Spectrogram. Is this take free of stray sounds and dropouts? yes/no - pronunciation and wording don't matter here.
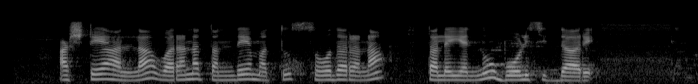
yes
